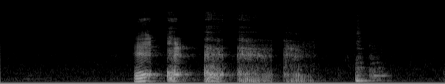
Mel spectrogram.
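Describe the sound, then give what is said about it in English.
An embarrassed-sounding cough from the character Ford: a quick cluster of rough, throaty bursts, then a pause and one final smaller hack, with no one talking. “Mostly harmless, admitted Ford with a slightly embarrassed cough.”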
